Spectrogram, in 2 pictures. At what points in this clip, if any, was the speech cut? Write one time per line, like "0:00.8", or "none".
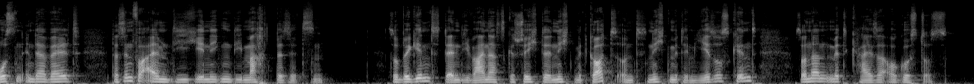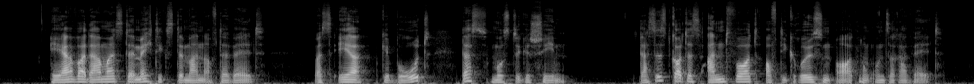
0:16.0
